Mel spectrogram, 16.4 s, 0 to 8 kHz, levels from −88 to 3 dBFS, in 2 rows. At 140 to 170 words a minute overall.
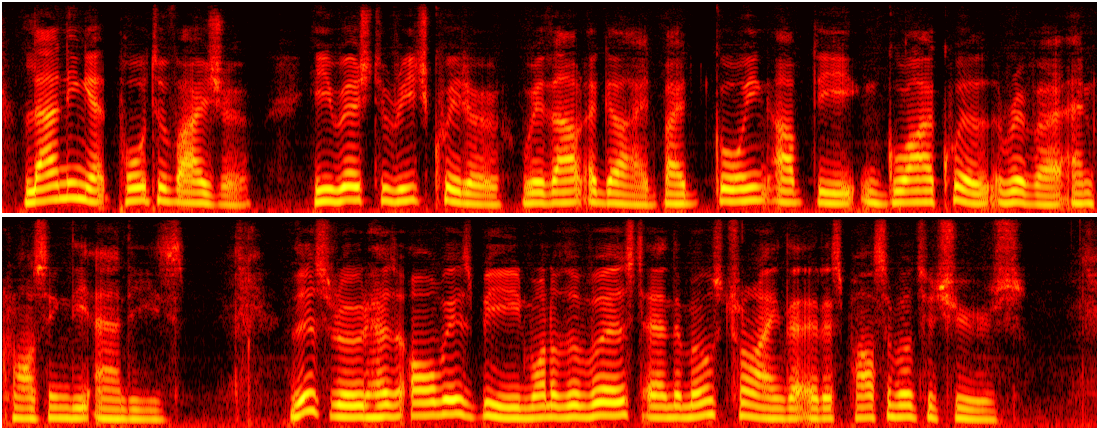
Yes: average, 145 wpm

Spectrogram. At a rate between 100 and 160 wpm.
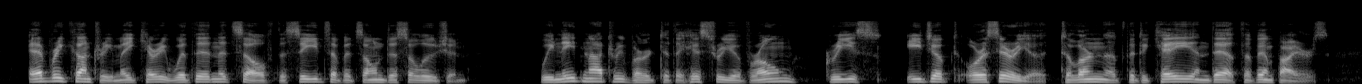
Yes: average, 150 wpm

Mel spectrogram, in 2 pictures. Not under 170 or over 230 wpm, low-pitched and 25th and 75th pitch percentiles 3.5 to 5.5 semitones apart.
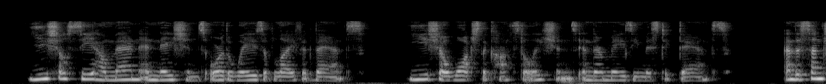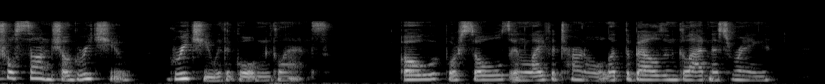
No: average, 175 wpm; high, 215 Hz; average, 4.3 semitones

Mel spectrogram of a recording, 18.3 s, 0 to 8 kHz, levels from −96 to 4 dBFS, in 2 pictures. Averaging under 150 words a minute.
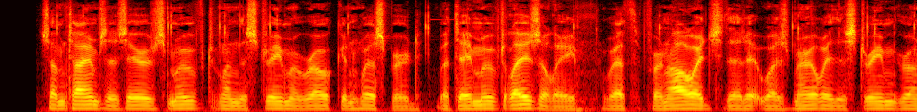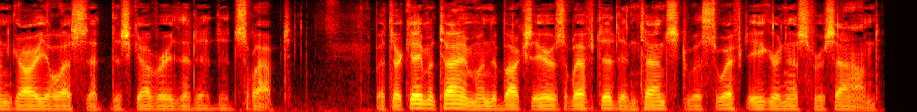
No: average, 155 wpm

